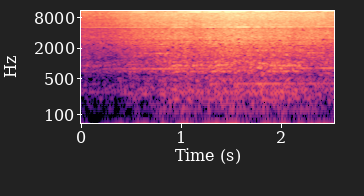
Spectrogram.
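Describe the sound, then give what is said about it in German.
A micro gas turbine in a combustion laboratory, recorded at its glass combustion chamber, makes rushing compressor-intake flow noise as it accelerates. A thin, high whine sits over the airy roar, and the sound swells through the first half before levelling off. “das ist ein Strömungsgeräusch vom Ansaugen des Verdichters bei der Beschleunigung einer Mikrogasturbine”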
